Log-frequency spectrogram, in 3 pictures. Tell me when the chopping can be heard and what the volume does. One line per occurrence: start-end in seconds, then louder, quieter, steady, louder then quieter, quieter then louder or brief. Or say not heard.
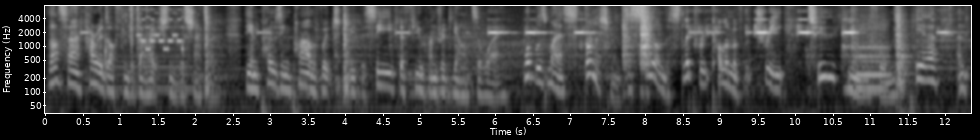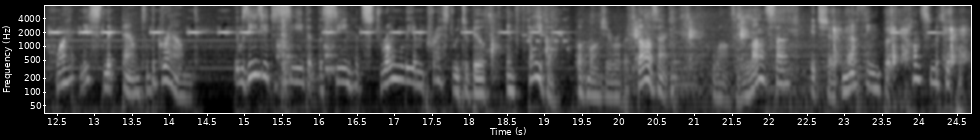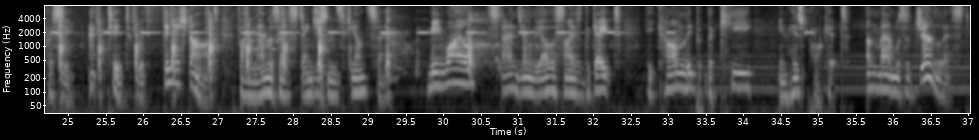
18.1-28.8 louder.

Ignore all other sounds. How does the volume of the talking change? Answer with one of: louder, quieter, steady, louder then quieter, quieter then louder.
steady.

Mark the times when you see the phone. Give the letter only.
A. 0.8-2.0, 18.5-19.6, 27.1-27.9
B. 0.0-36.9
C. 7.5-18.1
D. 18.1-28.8
A.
